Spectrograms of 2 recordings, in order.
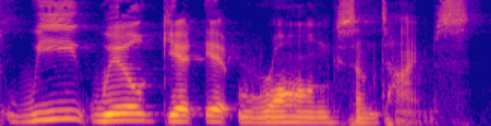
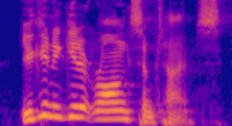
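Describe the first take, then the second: First: "will" dragged out and leaned on; slow emphasis. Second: Said in the usual way. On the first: Shown as a demonstration. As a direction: say "we will get it wrong" slowly. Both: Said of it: "As we're learning".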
